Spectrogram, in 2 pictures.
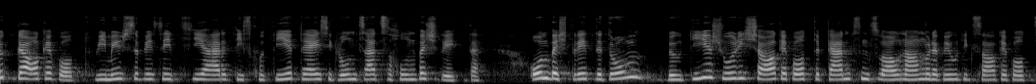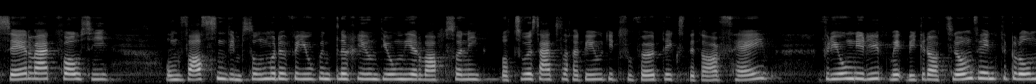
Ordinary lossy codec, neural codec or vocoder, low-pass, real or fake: none; autoencoder, 22.05 kHz, a latent of 192 numbers a frame, VITS, trained on one speaker; 9.9 kHz; fake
